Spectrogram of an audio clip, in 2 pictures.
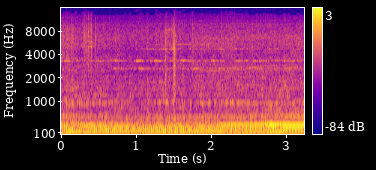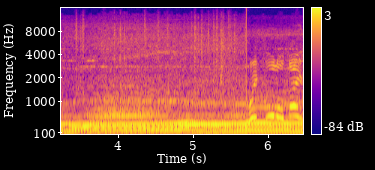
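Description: A Yamaha YXZ side-by-side drives on a night ride, its engine droning close and loud, climbing through gears with rising revs while voices talk over the noise.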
